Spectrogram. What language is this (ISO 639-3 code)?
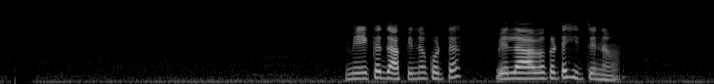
sin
